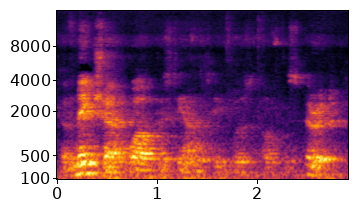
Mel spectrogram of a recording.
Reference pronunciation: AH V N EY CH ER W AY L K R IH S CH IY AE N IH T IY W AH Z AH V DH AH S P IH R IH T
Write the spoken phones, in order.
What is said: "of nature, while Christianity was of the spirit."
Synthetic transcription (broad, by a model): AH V N EY CH ER W AY L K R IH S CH IY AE L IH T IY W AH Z AH V DH AH S P IH R IH T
